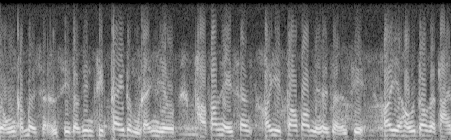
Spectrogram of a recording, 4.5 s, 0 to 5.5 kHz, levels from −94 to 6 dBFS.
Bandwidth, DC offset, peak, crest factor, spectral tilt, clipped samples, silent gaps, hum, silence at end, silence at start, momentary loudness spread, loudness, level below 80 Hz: 5.4 kHz; 0.3%; 0 dBFS; 8 dB; -8 dB/octave; under 0.1%; none; none; 0 s; 0 s; 3 LU; -9 LUFS; -40 dBFS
